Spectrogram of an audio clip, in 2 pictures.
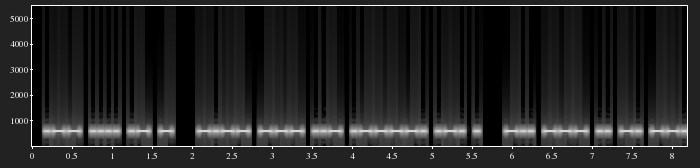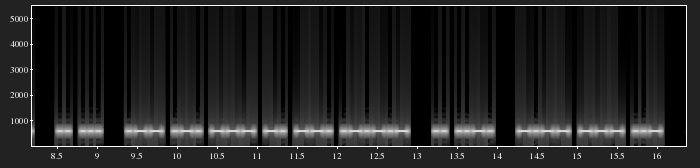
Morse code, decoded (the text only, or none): WHAT YOU'RE DOING IS WRONG. IF YOU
